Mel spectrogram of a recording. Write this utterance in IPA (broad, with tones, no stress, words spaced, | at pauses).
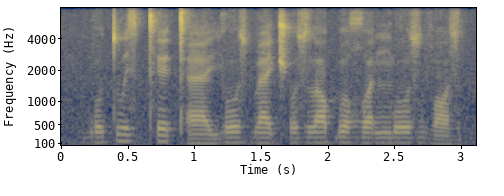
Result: bo˨˦tʷi˦z tʰe˦ tʼæː˨ joː˧zbæ˧t͡ʃʼo˧z lɒ˦ɓo˦ ʁʷæ˧ŋ͡moː˧zvɒ˨z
